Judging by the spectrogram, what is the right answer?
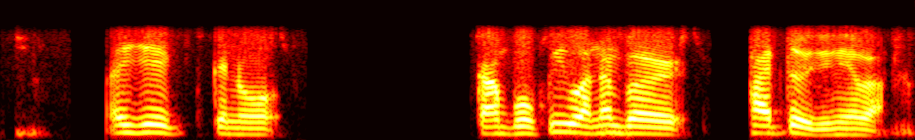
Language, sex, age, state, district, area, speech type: Manipuri, male, 18-30, Manipur, Kangpokpi, urban, conversation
